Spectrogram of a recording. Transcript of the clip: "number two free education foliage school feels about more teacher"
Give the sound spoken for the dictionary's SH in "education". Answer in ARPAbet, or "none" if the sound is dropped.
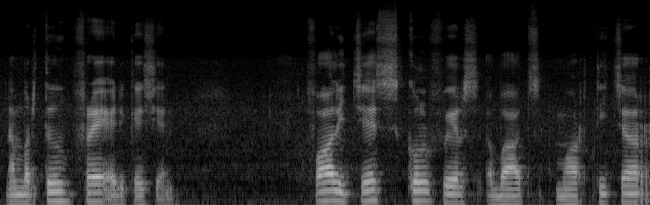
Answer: S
